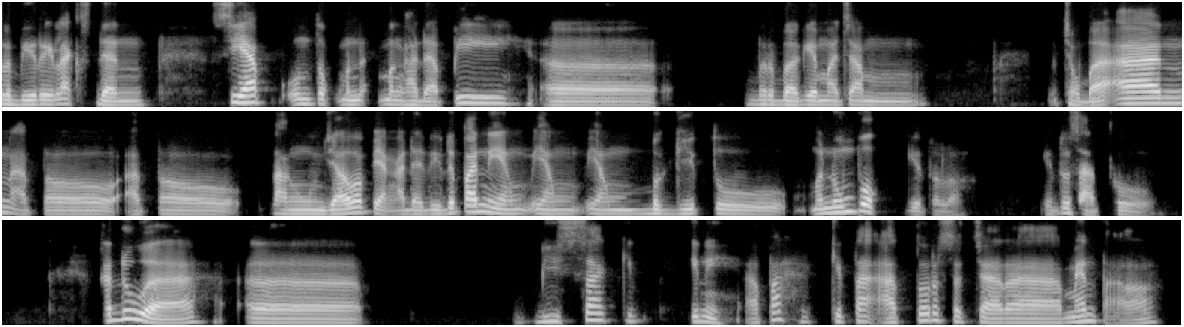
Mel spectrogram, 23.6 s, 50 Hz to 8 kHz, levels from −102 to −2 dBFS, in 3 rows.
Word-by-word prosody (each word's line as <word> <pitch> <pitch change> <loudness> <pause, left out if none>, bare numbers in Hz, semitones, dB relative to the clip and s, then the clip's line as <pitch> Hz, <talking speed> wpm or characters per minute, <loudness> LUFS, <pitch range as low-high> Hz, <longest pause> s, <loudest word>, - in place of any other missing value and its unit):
lebih 130 -1 +2
rileks, 145 +3 0
dan, 115 -1 +2 0.4
siap 185 -1 +6
untuk 145 0 -2
men 130 -1 0
menghadapi, 140 +7 -1 0.2
eee, 110 -1 0 0.7
berbagai 125 -2 +1
macam 120 0 -1 1.3
cobaan 160 +9 +6
atau 110 0 -3
atau 110 -2 -4 0.2
tanggung 115 -2 0
jawab 135 +6 +6
yang 105 - 0
ada 110 +1 -2
di 115 0 -3
depan 175 +4 +5
nih 155 - +3
yang 125 - -4
yang 120 -2 -2 0.2
yang 120 -3 -3 0.2
begitu 115 -2 -3 0.2
menumpuk 170 +6 +3 0.2
gitu 105 -1 -10
loh, - - -14 0.5
itu - - -5
1. 105 -2 -4 0.8
Ke-2, 145 - +4 0.3
eee, 120 -2 0 1.2
bisa 165 +6 -1
kit 170 -3 -14 0.3
ini, 135 -10 -4
apa, 155 - -6 0.2
kita 165 0 -2
atur 180 +9 -1
secara 125 -7 0
mental. 140 - -3
125 Hz, 100 wpm, -22 LUFS, 115-155 Hz, 1.3 s, siap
